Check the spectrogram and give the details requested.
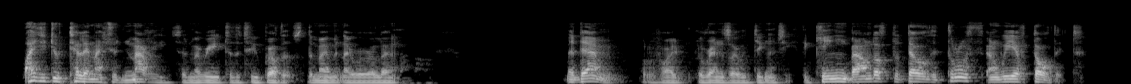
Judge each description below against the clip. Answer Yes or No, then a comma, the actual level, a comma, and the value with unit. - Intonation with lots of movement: Yes, wide, 7.9 semitones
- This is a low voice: Yes, very low, 90 Hz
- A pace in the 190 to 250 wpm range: Yes, average, 195 wpm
